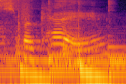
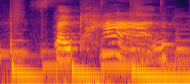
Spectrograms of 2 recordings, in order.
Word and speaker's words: Spokane: us on that one it's not Spokane it is Spokane you can see why we got it wrong I know because it looks like Kane as in Harry Kane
